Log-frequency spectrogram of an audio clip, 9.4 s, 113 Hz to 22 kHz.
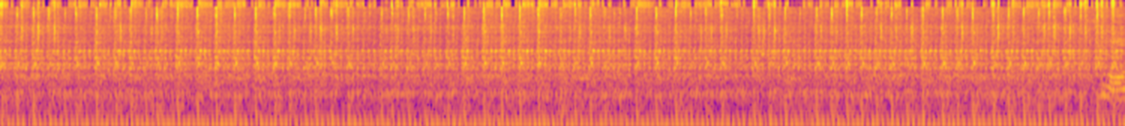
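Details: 1981 Yamaha DT175 air-cooled two-stroke enduro, carburettor tuned in 2016 and untouched since, inline fuel filter, started monthly: steady low two-stroke burble with an even crackly tick, no surging or hunting, idling cleanly; normal idle.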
